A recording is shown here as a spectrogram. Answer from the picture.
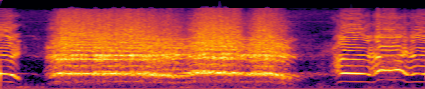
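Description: A large group of Marine recruits yelling one long cry together, lasting about two and a half seconds. Near the end a chanted line resumes.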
